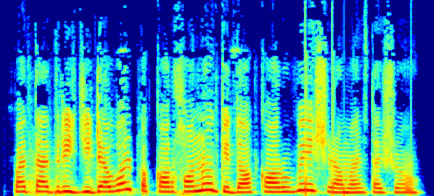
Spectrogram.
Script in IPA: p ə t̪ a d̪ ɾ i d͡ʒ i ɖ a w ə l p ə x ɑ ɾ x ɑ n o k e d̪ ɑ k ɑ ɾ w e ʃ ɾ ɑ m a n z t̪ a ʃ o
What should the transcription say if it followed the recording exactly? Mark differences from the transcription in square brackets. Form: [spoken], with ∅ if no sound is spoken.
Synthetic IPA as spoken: p ə t̪ a d̪ ɾ i d͡ʒ i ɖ a w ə l p ə [k] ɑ ɾ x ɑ n o k e d̪ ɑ k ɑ ɾ w e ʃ ɾ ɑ m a n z t̪ a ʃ o

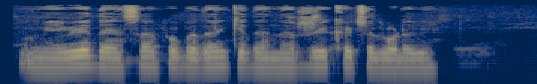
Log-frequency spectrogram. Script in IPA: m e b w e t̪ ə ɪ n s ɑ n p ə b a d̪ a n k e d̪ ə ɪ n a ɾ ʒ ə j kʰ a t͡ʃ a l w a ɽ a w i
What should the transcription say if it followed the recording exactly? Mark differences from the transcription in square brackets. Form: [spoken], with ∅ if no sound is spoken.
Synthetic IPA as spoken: m e [∅] w e [d̪] ə ɪ n s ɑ n p ə b a d̪ a n k e d̪ ə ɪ n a ɾ ʒ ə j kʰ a t͡ʃ a l w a ɽ a w i

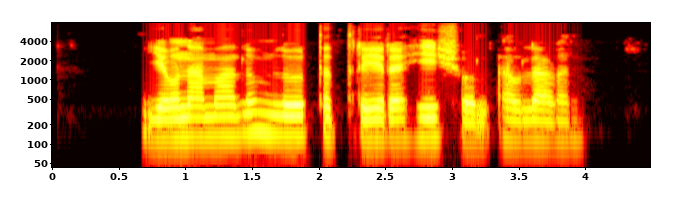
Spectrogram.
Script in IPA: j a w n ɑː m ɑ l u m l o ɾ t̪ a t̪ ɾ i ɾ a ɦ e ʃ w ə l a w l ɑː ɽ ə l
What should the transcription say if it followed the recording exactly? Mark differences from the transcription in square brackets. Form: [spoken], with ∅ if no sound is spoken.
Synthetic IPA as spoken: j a w n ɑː m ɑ l u m l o ɾ t̪ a t̪ ɾ [e] ɾ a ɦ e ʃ w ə l a w l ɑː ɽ ə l

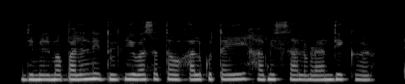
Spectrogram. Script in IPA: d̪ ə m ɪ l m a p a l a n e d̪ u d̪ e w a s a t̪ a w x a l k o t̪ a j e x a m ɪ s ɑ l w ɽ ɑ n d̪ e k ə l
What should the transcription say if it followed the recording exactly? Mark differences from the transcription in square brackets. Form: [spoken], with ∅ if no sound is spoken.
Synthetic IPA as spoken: d̪ ə m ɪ l m a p a l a n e d̪ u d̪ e w a s a t̪ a w x a l k o t̪ a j e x a m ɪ s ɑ l w ɽ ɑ n d̪ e k ə [ɽ]

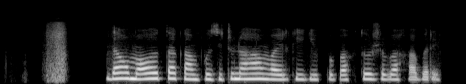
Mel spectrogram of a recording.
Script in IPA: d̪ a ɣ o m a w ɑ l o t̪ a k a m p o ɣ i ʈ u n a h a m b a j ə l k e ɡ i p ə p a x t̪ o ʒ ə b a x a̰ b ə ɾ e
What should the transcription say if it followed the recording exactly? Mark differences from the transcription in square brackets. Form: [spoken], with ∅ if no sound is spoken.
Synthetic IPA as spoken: d̪ a ɣ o m a w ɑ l o t̪ a k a m p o [z] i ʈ u n a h a m [w] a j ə l k e ɡ i p ə p a x t̪ o ʒ ə b a x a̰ b ə ɾ e

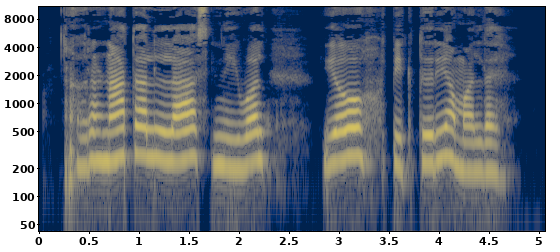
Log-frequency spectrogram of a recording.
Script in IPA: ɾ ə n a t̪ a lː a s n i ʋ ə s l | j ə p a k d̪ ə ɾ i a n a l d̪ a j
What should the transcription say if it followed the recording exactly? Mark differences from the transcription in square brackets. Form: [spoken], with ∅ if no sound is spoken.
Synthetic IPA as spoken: ɾ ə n a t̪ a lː a s n i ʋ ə [∅] l | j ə p [i] k [t̪] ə ɾ i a [m] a l d̪ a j

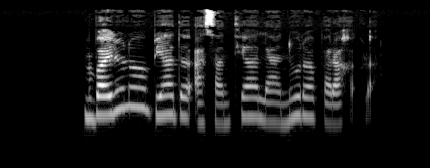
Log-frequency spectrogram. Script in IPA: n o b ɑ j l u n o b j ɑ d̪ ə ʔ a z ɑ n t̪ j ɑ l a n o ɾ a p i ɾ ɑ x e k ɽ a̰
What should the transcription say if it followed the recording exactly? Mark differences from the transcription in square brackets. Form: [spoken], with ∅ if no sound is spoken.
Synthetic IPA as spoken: [m] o b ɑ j l u n o b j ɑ d̪ ə ʔ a [s] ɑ n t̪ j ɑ l a n o ɾ a p [a] ɾ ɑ x [a] k ɽ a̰

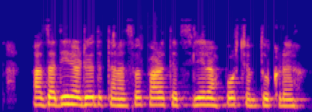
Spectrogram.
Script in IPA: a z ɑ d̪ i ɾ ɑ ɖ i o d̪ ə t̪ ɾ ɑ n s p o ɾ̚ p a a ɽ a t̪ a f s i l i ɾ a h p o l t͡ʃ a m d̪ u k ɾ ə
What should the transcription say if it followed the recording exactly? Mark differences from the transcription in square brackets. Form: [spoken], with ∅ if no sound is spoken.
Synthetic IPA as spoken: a z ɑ d̪ i ɾ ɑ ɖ [j] o d̪ ə t̪ ɾ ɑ n s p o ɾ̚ p [ə] a ɽ a t̪ a f s i l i ɾ [ɑ] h p o [ɾ] t͡ʃ a m [t̪] u k [ɽ] ə

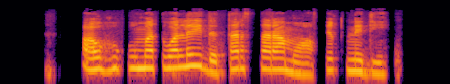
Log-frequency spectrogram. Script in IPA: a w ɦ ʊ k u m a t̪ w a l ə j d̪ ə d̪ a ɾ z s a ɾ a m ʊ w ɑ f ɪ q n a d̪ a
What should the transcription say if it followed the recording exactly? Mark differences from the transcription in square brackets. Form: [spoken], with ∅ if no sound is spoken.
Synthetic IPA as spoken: a w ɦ ʊ k u m a t̪ w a l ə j d̪ ə [t̪] a ɾ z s a ɾ a m ʊ w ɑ f ɪ q n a d̪ [i]

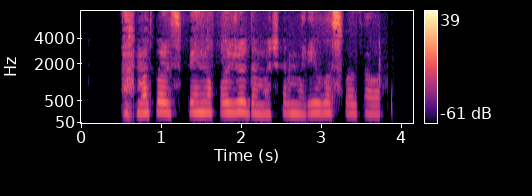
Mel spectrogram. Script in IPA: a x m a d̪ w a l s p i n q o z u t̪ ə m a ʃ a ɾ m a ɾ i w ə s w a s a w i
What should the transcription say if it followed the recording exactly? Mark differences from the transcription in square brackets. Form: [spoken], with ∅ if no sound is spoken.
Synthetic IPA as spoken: a [h] m a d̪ w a l s p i n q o [ʒ] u [d̪] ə m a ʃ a ɾ m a ɾ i w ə s w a [z] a w [a]

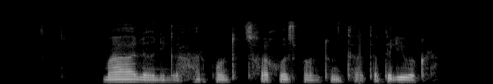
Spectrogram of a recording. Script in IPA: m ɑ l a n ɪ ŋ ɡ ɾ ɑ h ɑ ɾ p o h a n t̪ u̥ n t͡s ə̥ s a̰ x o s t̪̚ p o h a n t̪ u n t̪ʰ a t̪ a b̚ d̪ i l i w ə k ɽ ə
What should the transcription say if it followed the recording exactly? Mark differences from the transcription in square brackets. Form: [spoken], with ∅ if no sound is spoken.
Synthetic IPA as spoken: m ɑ l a n ɪ ŋ ɡ ɾ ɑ h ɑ ɾ p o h a n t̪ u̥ n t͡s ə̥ [x] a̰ x o s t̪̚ p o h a n t̪ u n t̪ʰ a t̪ a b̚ d̪ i l i w ə k ɽ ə

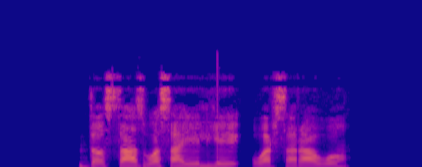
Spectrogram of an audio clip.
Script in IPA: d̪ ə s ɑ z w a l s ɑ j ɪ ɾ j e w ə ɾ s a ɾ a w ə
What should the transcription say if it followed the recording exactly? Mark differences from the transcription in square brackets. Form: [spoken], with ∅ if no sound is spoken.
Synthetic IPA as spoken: d̪ ə s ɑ z w a [∅] s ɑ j ɪ [l] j e w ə ɾ s a ɾ a w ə

